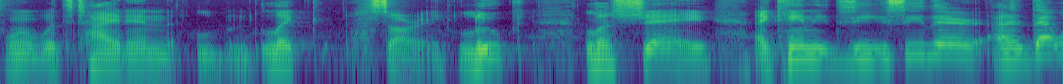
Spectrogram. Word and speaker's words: Lachey: I don't want them knocking on my door, saying, "So you think my name is Lick, huh?" No, Mr. Lachey.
